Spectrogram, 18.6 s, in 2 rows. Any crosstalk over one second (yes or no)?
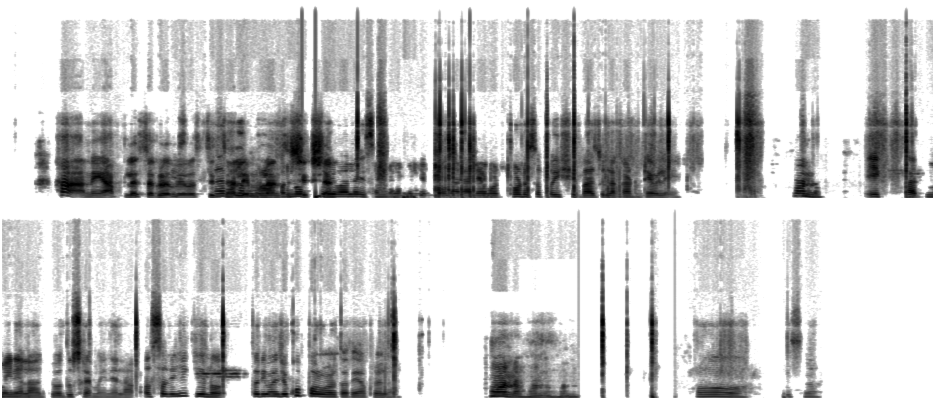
yes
